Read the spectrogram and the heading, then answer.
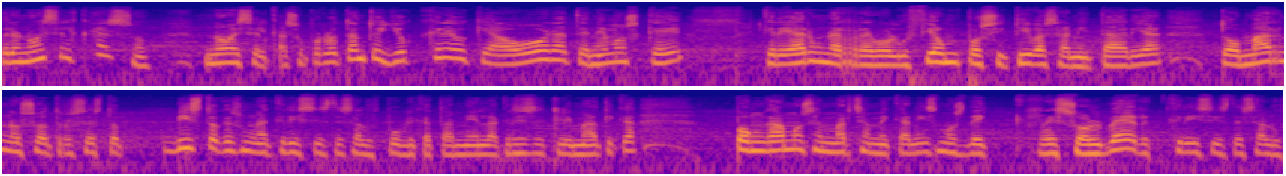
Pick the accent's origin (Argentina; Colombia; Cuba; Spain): Spain; Asturias; yo soy de Asturias y 30 grados ya nos supone casi una crisis climática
